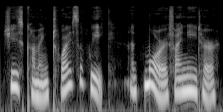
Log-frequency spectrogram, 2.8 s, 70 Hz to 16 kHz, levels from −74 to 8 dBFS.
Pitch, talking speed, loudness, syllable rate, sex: 200 Hz, 235 wpm, -14 LUFS, 5.2 syllables/s, female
